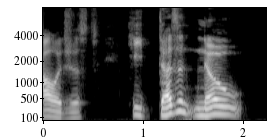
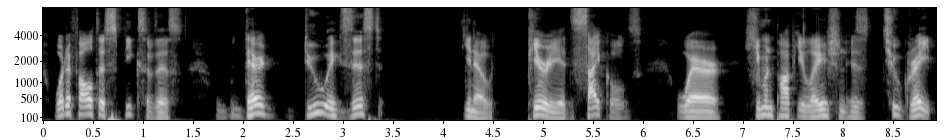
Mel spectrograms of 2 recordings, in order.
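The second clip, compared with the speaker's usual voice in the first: ordinary talk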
